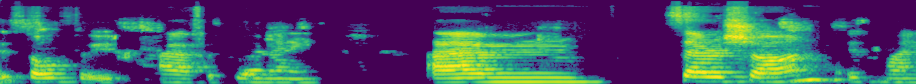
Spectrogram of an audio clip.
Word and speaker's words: Sara Siân: Everyone calls me Sara Siân, but it's spelled so I pronounce Sara Siân.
